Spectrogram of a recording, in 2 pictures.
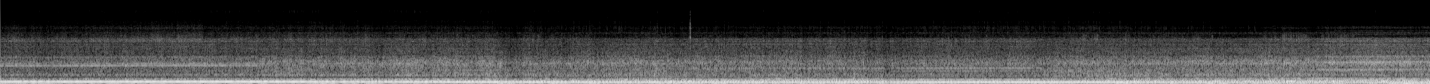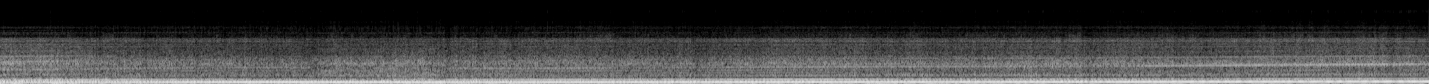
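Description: Suzuki Bandit 650 motorcycle's inline-four engine running steadily on the road, its note easing slightly about halfway through and picking up again.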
